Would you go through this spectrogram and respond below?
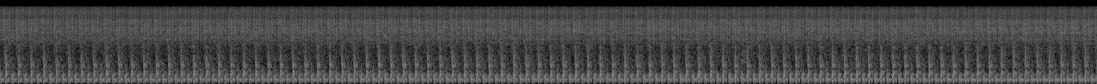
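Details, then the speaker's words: Restored Stuart beam engine on low compressed air after fitting a silicone O-ring piston and adjusting slide valve timing: soft even chuffing about two and a half beats a second, no knocks; running well. "that seems to be running quite well"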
